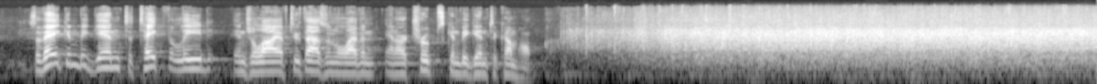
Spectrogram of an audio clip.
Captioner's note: applause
